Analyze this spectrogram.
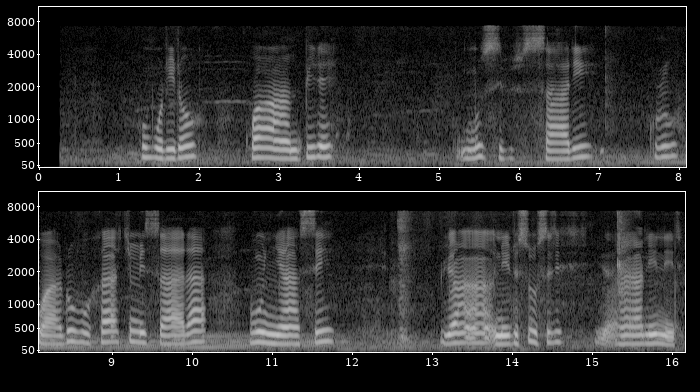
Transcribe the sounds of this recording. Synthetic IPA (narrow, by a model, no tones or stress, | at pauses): umuɾiɾo̞ | kwahaːmbiɾe̞ | muziβsaːɾi | kuɾuwaɾuβukacimisaːɾaβuɲaːt͡si | janiɾisusii | a̰aninḭɾe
